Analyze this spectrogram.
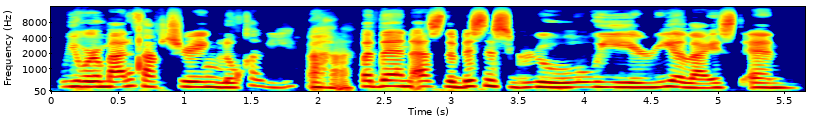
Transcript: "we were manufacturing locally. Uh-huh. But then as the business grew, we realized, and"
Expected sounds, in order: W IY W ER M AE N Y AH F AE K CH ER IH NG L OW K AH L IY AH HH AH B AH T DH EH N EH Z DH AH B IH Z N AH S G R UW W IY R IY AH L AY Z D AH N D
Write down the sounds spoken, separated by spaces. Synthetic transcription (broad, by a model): W IY W ER M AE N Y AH F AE K CH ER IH NG L OW K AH L IY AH HH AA B AH T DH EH N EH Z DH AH B IH S N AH S G R UW W IY R IY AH L AY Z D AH N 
